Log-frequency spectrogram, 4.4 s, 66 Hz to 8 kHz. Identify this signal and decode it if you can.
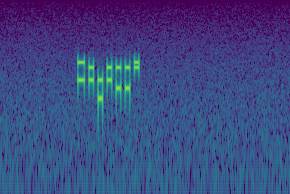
Multi-frequency trunk signalling (R1, as on North American trunks), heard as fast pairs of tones, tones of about 70 ms. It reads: KP 92988 ST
